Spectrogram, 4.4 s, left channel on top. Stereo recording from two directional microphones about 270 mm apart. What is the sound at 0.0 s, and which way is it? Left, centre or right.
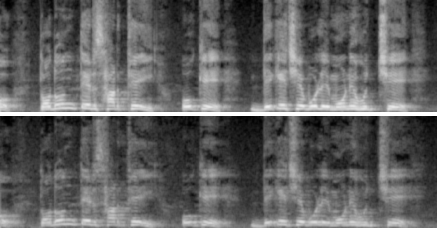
Speech, left.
